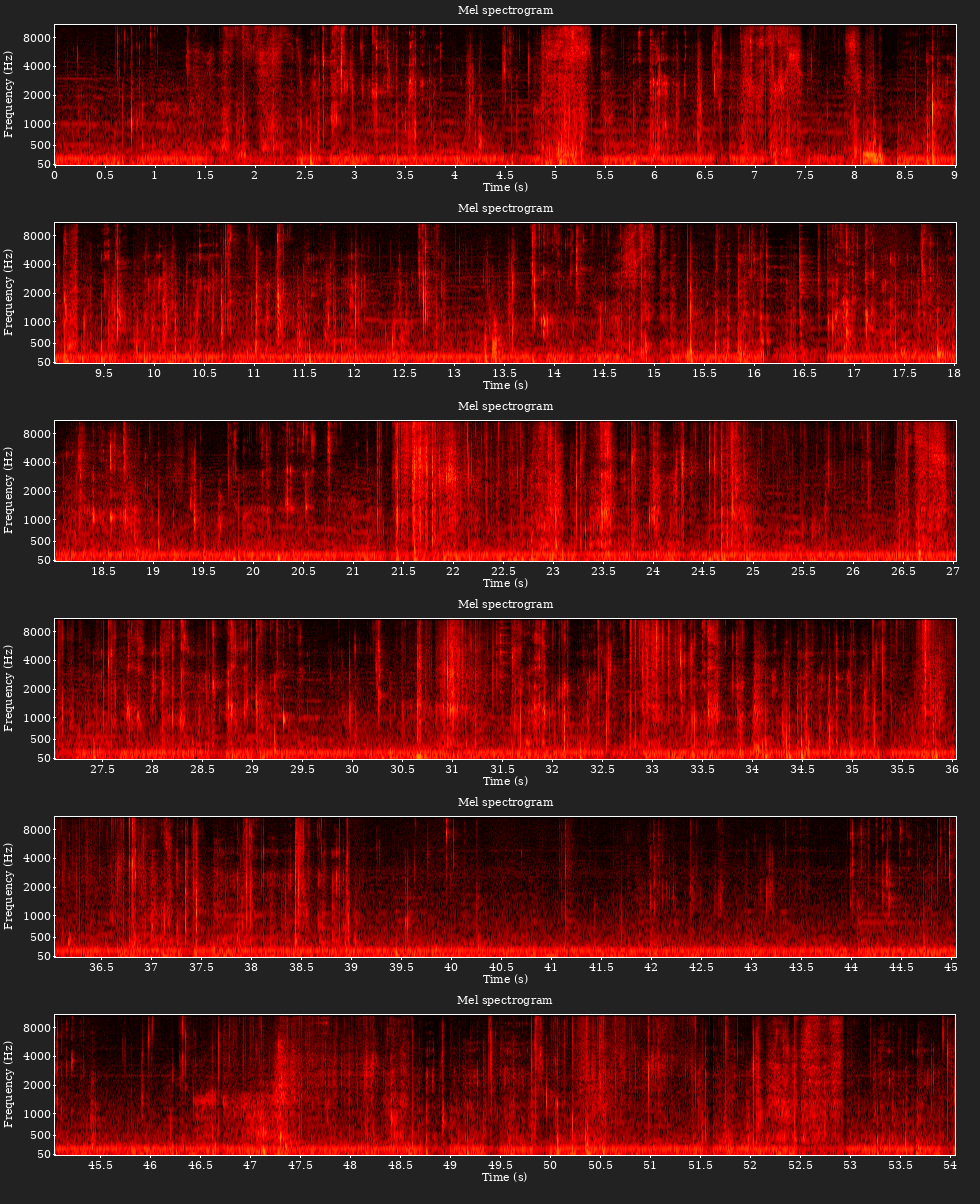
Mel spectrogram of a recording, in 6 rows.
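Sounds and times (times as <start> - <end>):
close chewing and mouth sounds: 0.0 - 54.0
steady low hum: 0.0 - 54.0
waffle crunching: 0.6 - 54.0.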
